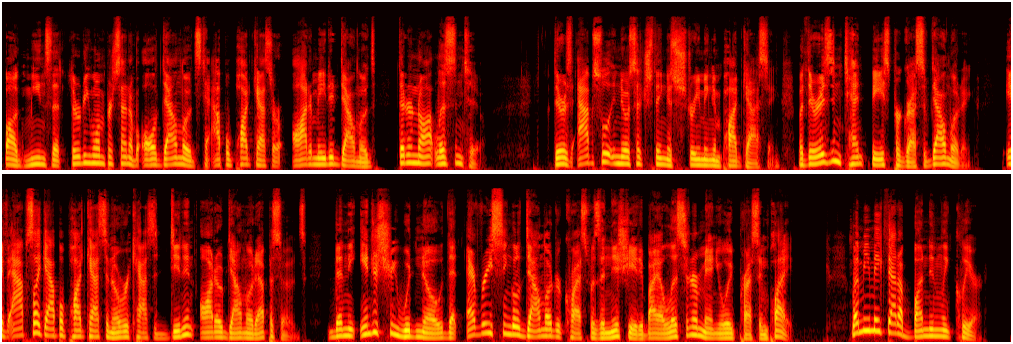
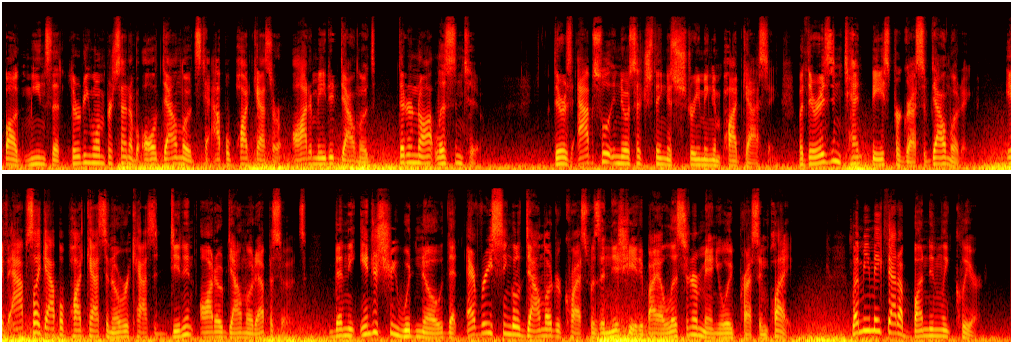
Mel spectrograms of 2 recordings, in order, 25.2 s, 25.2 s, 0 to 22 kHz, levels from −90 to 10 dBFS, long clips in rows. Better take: first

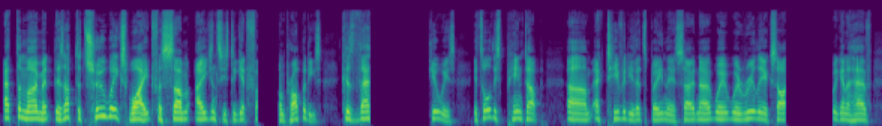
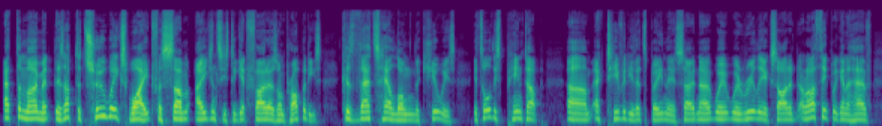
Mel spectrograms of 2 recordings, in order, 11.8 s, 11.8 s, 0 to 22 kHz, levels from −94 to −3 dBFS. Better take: second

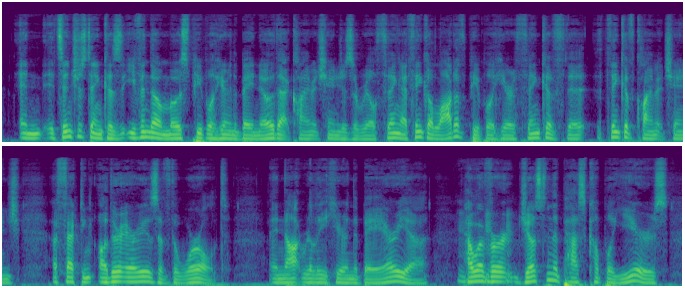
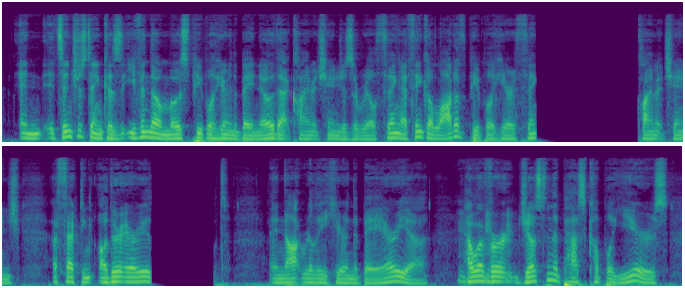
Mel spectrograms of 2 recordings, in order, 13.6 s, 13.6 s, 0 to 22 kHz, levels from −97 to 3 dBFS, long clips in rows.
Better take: first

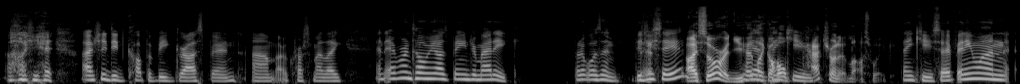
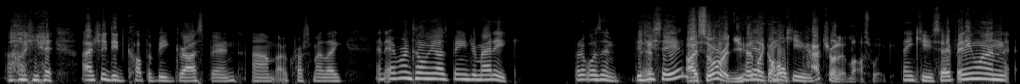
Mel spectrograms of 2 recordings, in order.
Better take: first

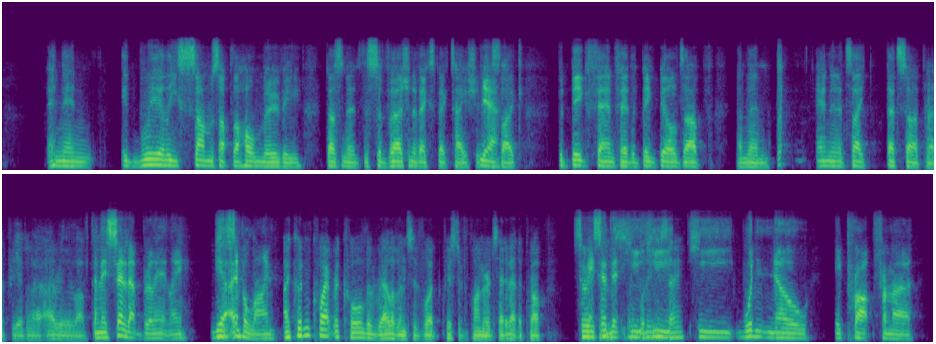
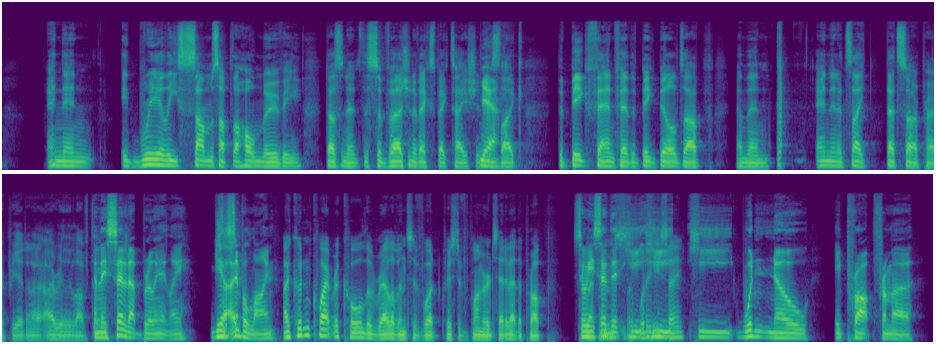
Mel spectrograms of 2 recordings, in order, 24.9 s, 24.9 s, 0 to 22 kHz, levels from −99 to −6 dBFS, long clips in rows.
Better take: second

